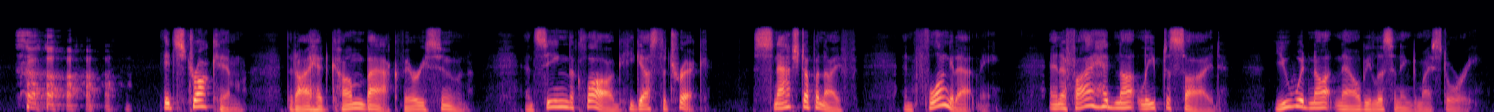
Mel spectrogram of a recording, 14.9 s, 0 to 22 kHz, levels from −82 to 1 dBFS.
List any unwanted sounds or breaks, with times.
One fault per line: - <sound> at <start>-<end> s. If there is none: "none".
- laugh at 0.1-1.3 s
